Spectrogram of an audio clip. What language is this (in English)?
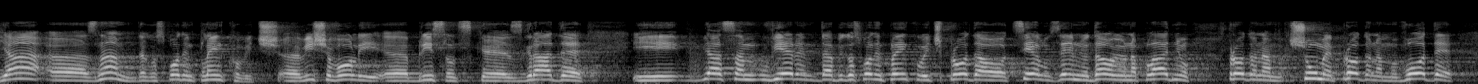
Croatian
